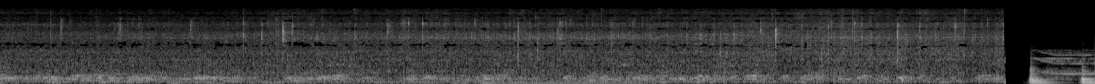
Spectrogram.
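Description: Flour-dredged fish pieces frying in hot oil in a pan: a steady sizzle with scattered small crackles.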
